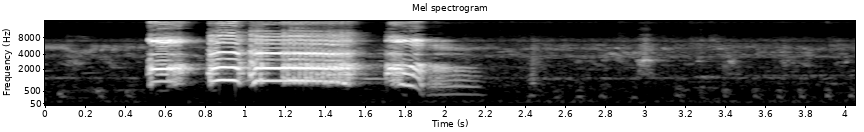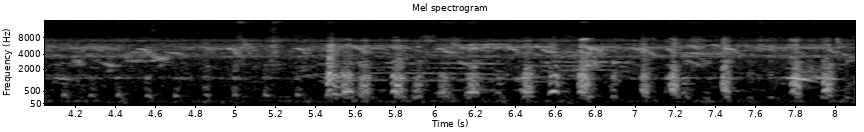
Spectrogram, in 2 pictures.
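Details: Decoy rooster used to lure others: one loud, harsh, harmonic crow of about one and a half seconds, rising then held and dropping at the end, followed by quieter clucking, rustling and faint background calls.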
